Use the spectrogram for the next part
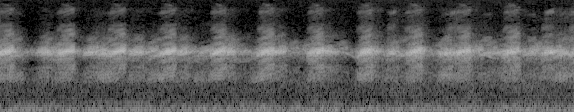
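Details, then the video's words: Paddy-field frogs during preparation for the farming season form a continuous chorus, their rapid pulsed croaks running together in a steady band, bursts recurring several times a second. "논에서 개구리 울음소리"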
